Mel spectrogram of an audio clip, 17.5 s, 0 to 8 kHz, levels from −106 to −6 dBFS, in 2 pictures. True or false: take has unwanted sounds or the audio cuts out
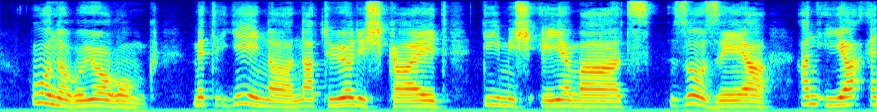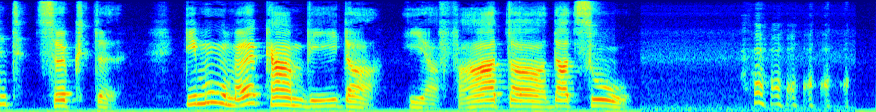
true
